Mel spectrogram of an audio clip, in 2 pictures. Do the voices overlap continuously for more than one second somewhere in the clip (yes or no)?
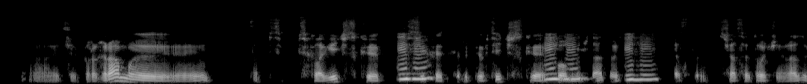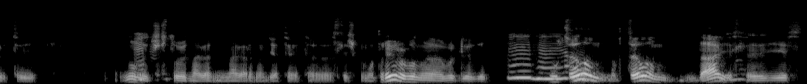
no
